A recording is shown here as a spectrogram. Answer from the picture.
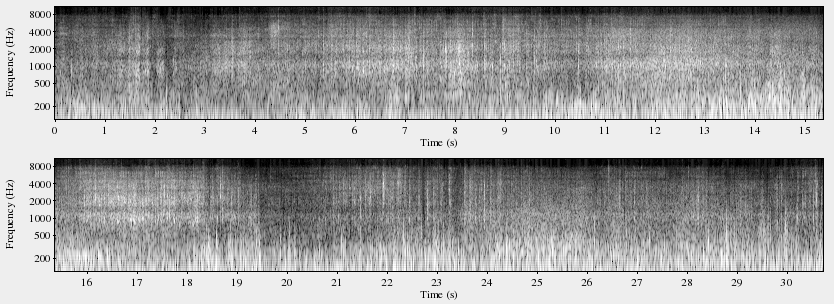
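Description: Steady wind buffeting on the action camera's microphone from a fast downhill mountain bike descent, mixed with the tyres rolling over loose dry dirt and gravel.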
